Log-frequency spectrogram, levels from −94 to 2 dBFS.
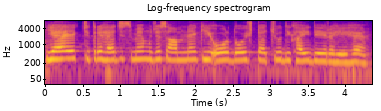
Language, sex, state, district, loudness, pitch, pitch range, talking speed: Hindi, female, Uttar Pradesh, Saharanpur, -17 LUFS, 260 Hz, 245-275 Hz, 205 wpm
